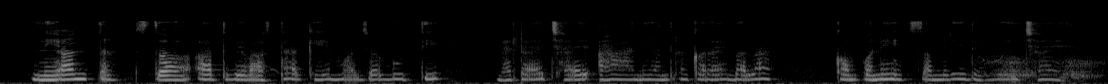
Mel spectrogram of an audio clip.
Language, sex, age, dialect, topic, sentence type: Maithili, female, 25-30, Eastern / Thethi, banking, statement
